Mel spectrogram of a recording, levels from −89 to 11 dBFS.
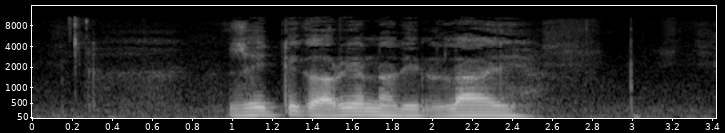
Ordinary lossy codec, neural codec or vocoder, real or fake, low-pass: MP3, 96 kbps; none; real; 10.8 kHz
